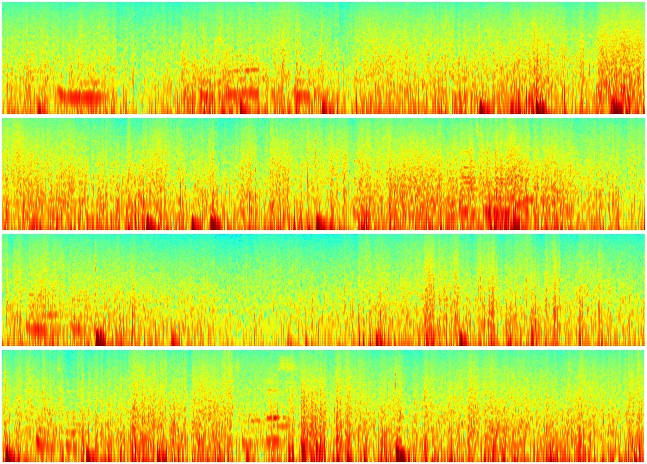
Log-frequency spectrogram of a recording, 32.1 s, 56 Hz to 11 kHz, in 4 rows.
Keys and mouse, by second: 4.0 super+KP_0, 6.0 KP_0, 6.7 KP_0, 10.7 KP_0, 12.0 ctrl+KP_0, 15.1-16.7 drag, 17.3 ctrl+KP_0, 22.6 ctrl+o, 22.6-24.2 drag, 24.2 ctrl+KP_0, 26.9-28.7 drag, 29.1 ctrl+KP_0.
